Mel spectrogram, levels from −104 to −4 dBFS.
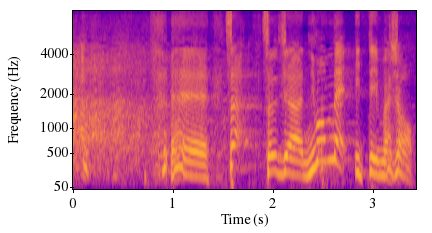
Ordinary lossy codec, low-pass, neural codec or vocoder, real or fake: none; none; none; real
